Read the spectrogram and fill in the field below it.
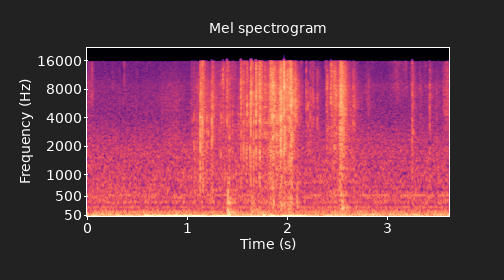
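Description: Trading cards rustle and tap softly as hands handle them.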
